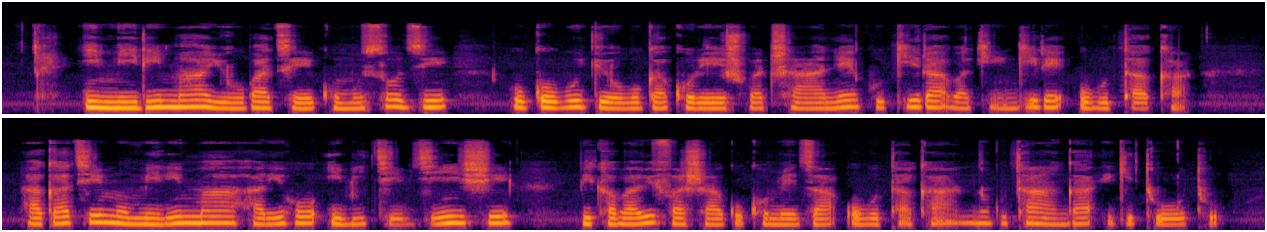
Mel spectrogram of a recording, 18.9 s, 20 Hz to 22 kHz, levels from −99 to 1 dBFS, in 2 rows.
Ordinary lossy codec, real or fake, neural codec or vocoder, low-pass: AAC, 32 kbps; real; none; 10.8 kHz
